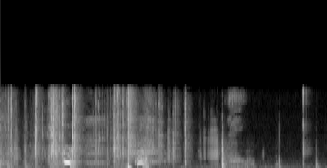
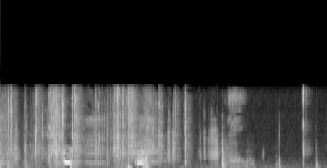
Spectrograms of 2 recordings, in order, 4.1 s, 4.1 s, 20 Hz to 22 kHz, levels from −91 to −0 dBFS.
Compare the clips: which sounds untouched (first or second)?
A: first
